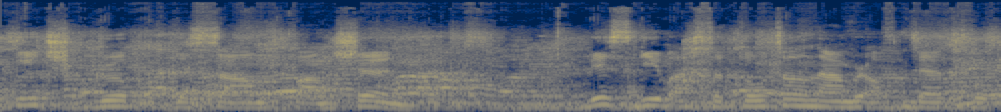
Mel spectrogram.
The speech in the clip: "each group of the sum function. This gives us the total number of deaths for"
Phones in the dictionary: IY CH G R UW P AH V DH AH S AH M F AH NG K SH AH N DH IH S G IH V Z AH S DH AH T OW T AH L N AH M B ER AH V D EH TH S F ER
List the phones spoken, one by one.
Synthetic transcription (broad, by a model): IY CH G R UW P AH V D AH S AH M F AH NG K SH AH N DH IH S G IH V AH S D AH T OW T AH L N AH M B ER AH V D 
